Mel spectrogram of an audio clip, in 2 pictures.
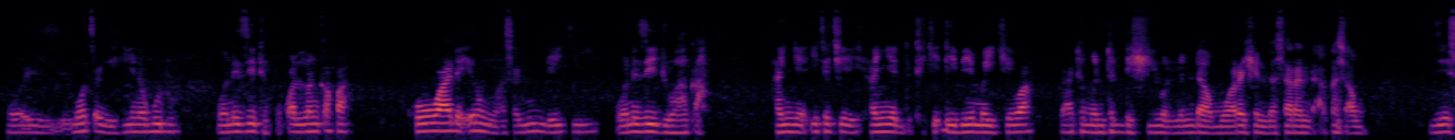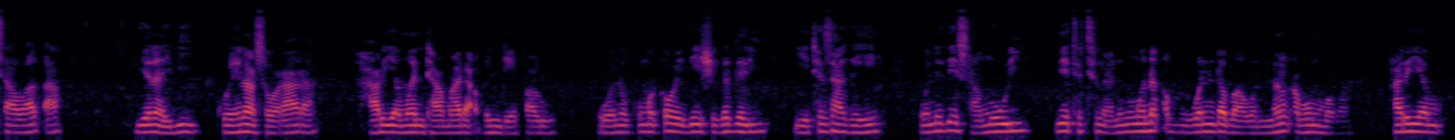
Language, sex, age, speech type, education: Hausa, male, 30-45, spontaneous, tertiary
